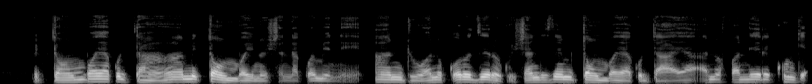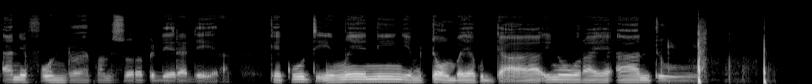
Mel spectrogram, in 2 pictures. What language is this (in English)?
Ndau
